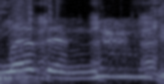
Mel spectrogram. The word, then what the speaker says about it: Levin: And the word council, it makes me think of the Council of Heaven, and that your name, your last name rhymes with heaven. The leaven of heaven. – Leaven.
